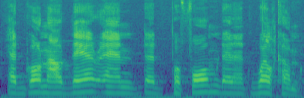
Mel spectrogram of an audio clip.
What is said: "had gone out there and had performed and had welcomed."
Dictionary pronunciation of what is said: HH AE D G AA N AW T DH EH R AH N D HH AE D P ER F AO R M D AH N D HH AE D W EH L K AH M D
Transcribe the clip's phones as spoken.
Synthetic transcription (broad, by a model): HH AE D G AA N AW T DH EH R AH N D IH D P ER F AO R M D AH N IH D W EH L K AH M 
